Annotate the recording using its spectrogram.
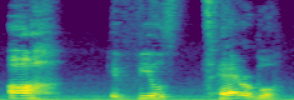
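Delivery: pained groan. Real, not acted. Pained during massage stretch.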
